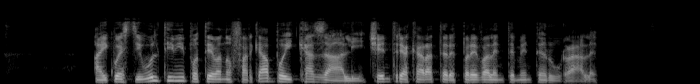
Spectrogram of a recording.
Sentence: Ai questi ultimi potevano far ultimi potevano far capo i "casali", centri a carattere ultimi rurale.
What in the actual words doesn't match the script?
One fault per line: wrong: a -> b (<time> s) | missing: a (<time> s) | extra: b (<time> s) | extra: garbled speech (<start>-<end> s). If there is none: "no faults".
missing: ultimi potevano far (2.5 s)
wrong: ultimi -> prevalentemente (4.6 s)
